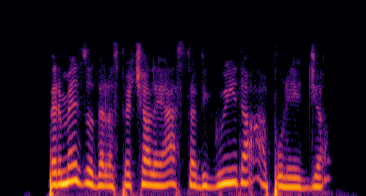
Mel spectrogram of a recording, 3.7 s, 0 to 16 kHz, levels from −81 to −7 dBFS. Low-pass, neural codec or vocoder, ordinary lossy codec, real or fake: 7.2 kHz; codec, 16 kHz, 4.8 kbps, FACodec; Opus, 24 kbps; fake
